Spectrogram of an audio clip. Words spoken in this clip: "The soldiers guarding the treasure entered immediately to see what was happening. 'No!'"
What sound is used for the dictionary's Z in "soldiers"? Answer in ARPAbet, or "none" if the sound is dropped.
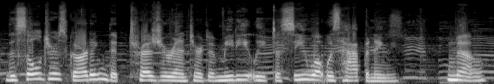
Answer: Z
